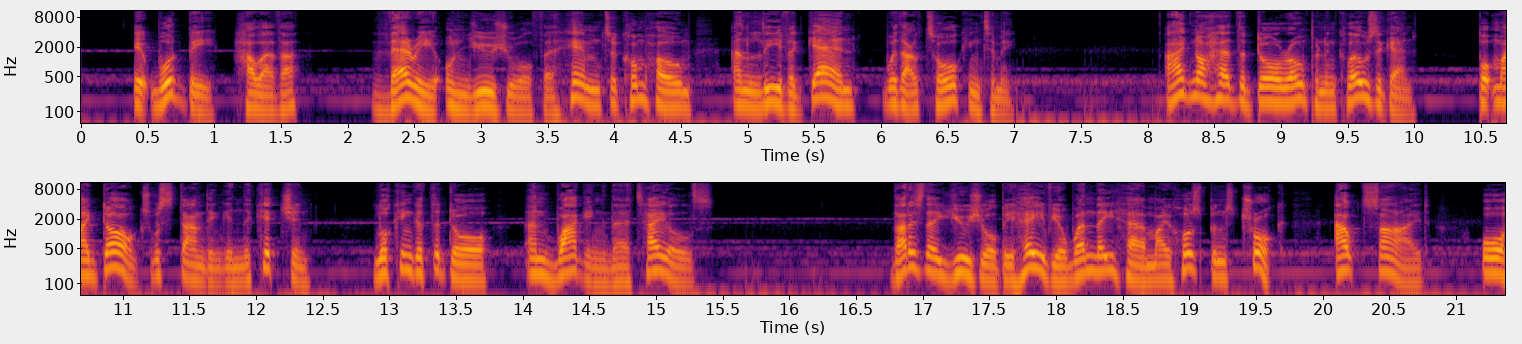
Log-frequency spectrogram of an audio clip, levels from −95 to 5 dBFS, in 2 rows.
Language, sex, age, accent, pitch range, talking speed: English, male, 40-59, British, 120-175 Hz, 155 wpm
